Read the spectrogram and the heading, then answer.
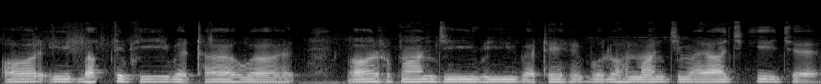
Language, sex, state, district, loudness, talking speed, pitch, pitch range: Hindi, male, Madhya Pradesh, Katni, -19 LUFS, 140 wpm, 115 Hz, 110-120 Hz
